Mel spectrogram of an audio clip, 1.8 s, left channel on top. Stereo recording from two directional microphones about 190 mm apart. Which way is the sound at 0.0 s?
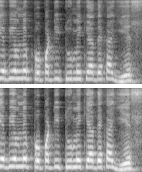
25° right (ahead or behind).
